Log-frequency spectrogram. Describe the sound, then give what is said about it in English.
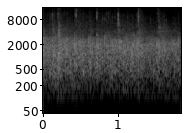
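An audience applauds the Lord, a steady wash of many hands clapping at once, dense and even in loudness, with no voices rising above it. “Let's applaud the Lord.”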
